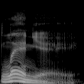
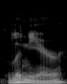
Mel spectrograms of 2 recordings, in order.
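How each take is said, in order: First: The name ends with a 'yay' sound. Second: The name does not end with 'yay'. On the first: This is the Canadian way of saying it. The speaker calls it wrong. "in Canada that is like yay, like yay, right? Like Lake Lanier" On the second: This is the local Georgia way of saying it. The speaker calls it right. "since this person is from Georgia, Lanier makes more sense"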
